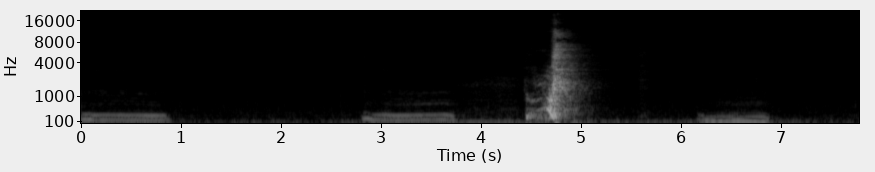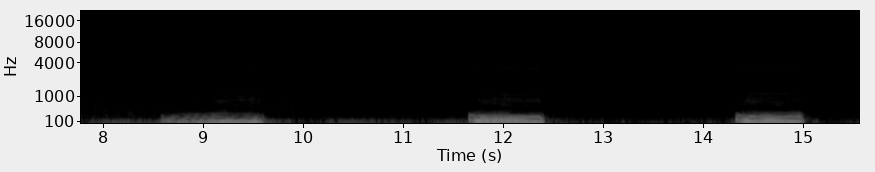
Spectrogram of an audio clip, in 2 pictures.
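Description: Steady rhythmic snoring, about 21 snores a minute, interrupted by one loud sneeze, then snoring resumes unchanged.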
